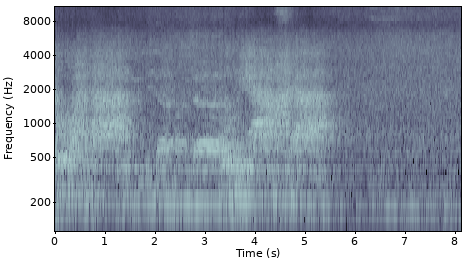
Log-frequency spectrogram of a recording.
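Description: Buddhist devotional chanting: voices intoning on one steady pitch in long held phrases, getting quieter about two-thirds of the way through.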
